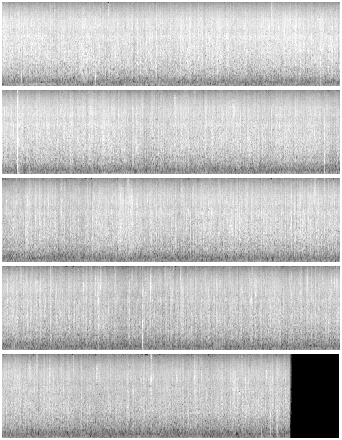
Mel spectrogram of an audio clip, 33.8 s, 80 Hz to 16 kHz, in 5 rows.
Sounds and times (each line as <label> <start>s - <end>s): Rain falling onto umbrella 0.0s - 32.8s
